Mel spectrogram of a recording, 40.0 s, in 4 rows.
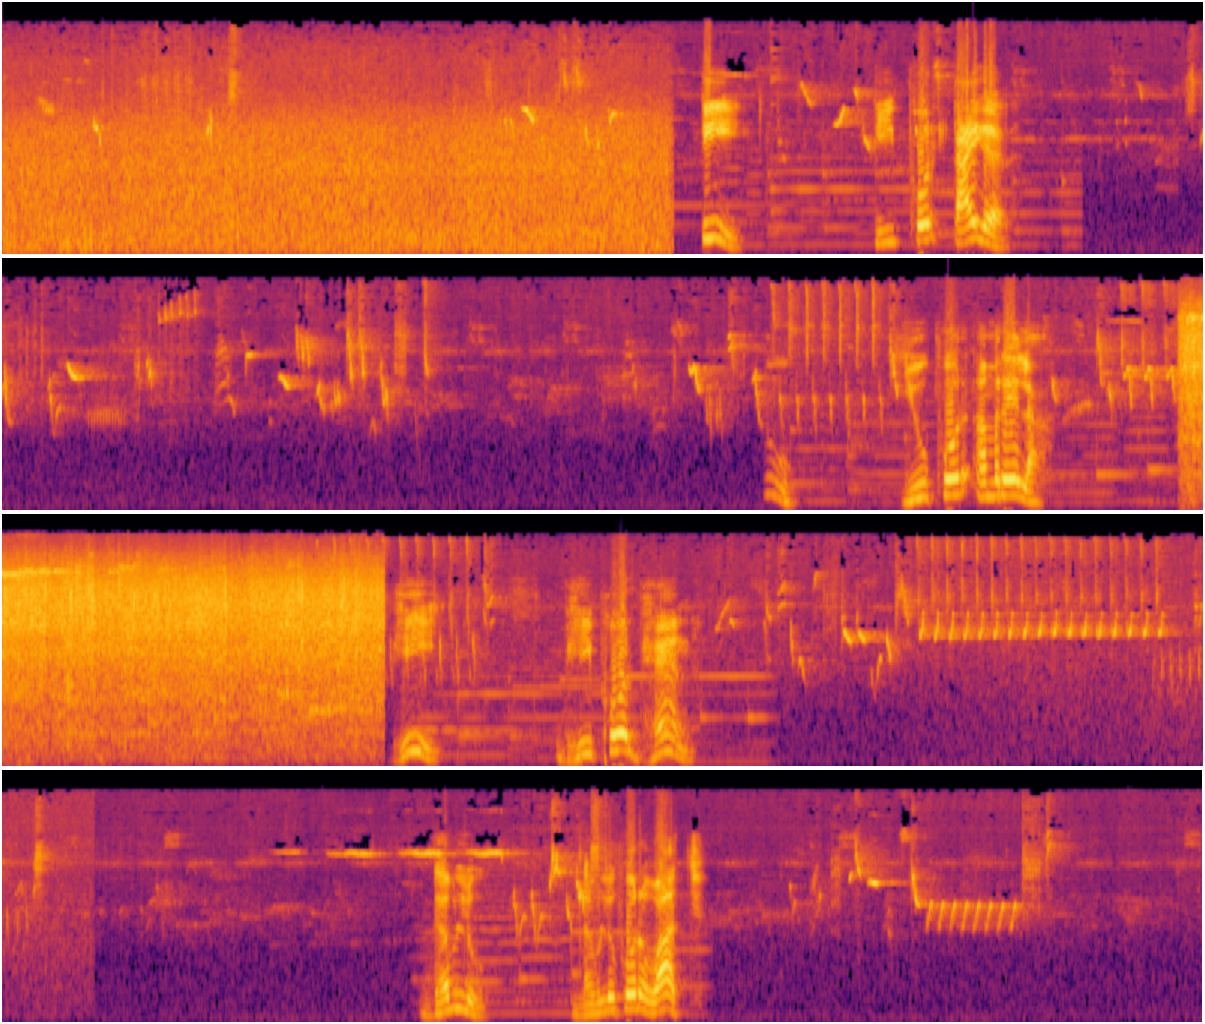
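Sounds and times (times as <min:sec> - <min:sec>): fast high bird trill: 0:33.5 - 0:35.9.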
